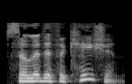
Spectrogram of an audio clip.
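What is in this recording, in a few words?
"solidification", English, British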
